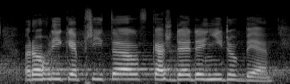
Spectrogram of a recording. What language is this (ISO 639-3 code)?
ces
